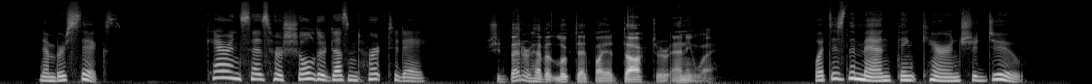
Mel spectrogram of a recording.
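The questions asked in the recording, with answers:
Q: What does the man think Karen should do?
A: Have a doctor look at her shoulder.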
